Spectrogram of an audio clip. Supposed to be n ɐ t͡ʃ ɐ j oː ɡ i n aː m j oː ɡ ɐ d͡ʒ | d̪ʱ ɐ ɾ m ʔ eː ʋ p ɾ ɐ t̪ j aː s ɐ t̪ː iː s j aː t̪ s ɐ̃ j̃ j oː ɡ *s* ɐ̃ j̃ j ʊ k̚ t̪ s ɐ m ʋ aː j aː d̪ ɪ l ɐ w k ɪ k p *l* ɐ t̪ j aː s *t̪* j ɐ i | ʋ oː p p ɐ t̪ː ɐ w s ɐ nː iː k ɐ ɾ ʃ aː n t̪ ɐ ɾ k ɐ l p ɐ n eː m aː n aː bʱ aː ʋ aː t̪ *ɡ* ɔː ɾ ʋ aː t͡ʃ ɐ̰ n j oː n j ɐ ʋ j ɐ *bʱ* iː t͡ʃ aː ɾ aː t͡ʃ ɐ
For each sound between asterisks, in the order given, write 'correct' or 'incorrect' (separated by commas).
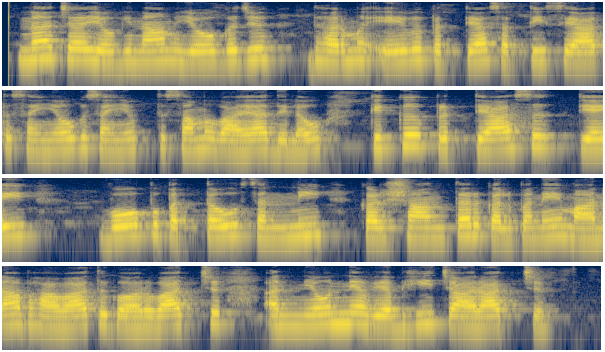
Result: correct, incorrect, correct, correct, correct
